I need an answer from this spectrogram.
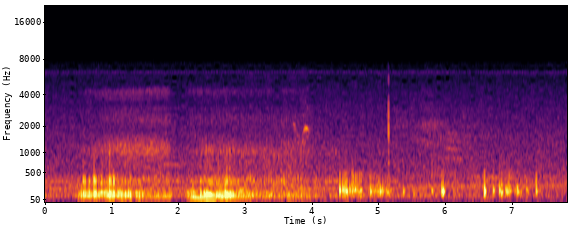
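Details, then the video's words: Daisy, a dog worn out after a long weekend, snoring: two low rumbling snore bursts, then quieter breathing with scattered soft clicks and taps. "snoring daisy"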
